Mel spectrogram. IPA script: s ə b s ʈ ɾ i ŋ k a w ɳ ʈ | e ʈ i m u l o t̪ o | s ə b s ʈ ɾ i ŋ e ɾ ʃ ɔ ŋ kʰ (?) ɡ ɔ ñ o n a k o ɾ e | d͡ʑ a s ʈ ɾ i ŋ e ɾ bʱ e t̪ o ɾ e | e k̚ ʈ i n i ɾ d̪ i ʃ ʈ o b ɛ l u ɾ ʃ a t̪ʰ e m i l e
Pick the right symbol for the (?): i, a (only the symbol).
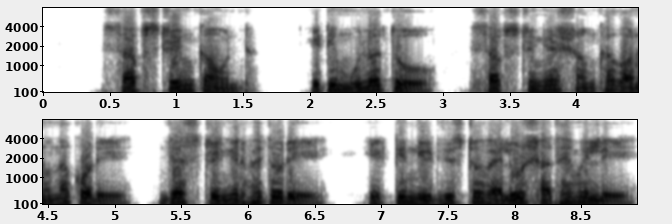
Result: a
